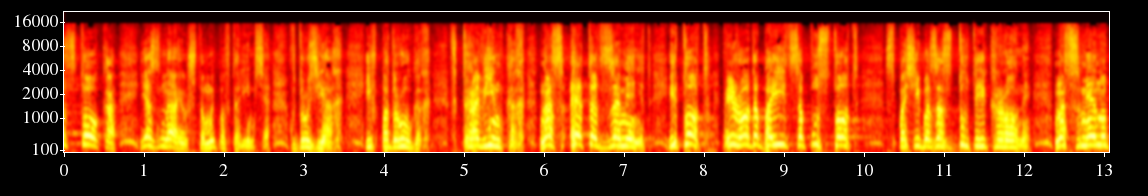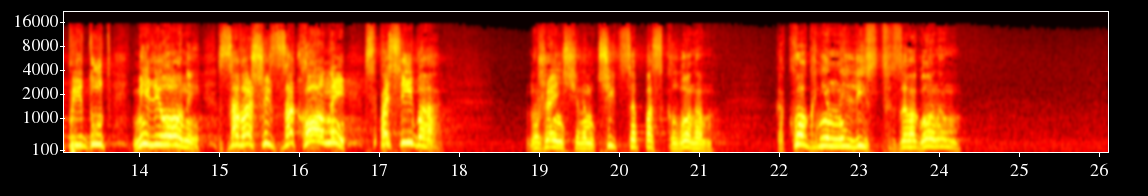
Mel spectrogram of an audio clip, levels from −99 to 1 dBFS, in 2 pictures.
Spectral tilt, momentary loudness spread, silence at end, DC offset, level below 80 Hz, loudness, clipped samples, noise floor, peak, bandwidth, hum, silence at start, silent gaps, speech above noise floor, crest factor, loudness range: -3.5 dB/octave; 11 LU; 1.85 s; under 0.1%; -46 dBFS; -15 LUFS; under 0.1%; -58 dBFS; 0 dBFS; 15.5 kHz; none; 0 s; none; 43 dB; 16 dB; 5 LU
